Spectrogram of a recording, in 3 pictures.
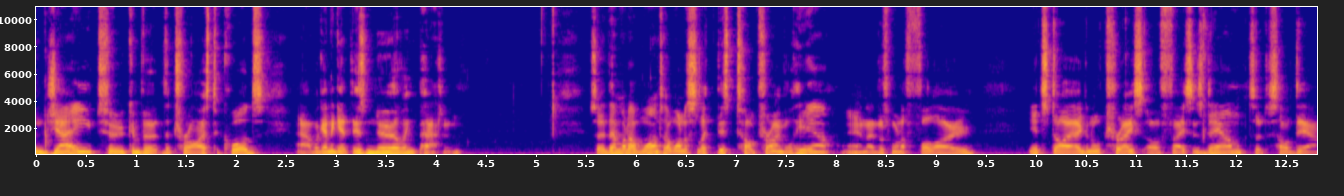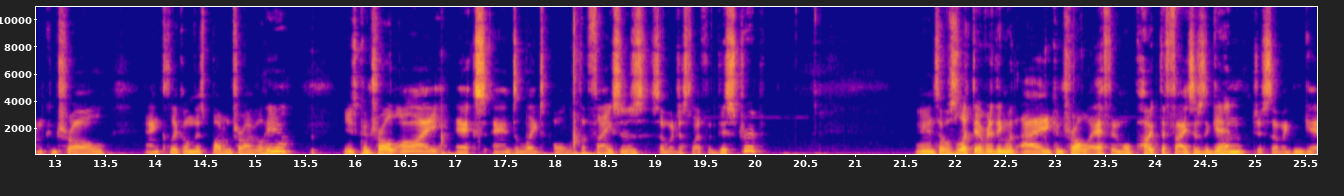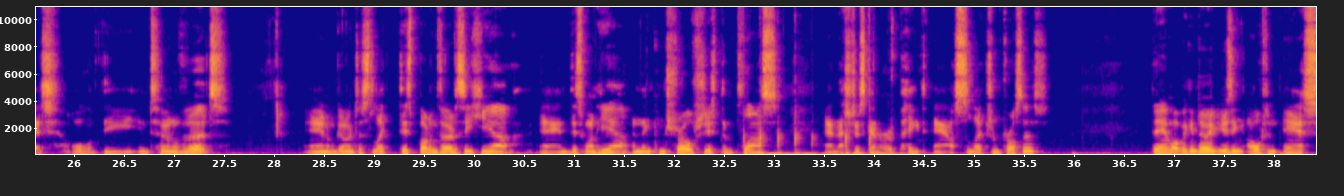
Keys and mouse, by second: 4.1 click, 7.0 middle click, 11.3 ctrl+right click, 11.9 middle click, 15.9 ctrl+i, 16.7 x, 17.7 Down, 19.7 middle click, 20.2 shift+middle click, 22.1 a, 23.0 ctrl+f, 24.3 middle click, 28.5 right click, 30.2 shift+right click, 32.5 ctrl+shift+KP_Add, 32.7 ctrl+shift+KP_Add, 32.9 ctrl+shift+KP_Add, 33.2 ctrl+shift+KP_Add, 34.9 shift+middle click, 35.4 middle click, 35.9 shift+middle click, 36.2 middle click, 37.9 alt+s.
